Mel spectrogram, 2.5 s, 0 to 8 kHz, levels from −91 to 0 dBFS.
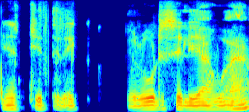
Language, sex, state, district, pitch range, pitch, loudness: Hindi, male, Bihar, East Champaran, 90-100 Hz, 95 Hz, -25 LUFS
